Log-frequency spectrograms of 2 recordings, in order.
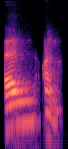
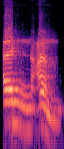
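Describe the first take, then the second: First: The n is touched lightly and sounds nasal. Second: The n is pressed hard against the gum. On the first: The speaker calls it right. "Ditaruh di hidung sedikit" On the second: The speaker calls it wrong. "Kalau dia ditekan"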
